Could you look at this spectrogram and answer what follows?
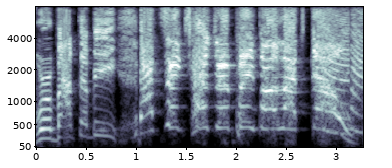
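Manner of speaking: hyped-up, excited announcing, swooping and rising. Host addressing the audience of the show, excited screaming. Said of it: "I'm sorry, I'm screaming. I'm a little excited".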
